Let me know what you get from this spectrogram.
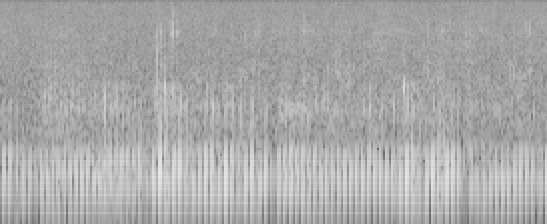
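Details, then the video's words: Purring Bombay cat as it cleans, field recording; continuous low pulsing purr in cycles of about a second, with soft higher clicks from grooming. "Our Bombay Cat Purring and Cleaning"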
